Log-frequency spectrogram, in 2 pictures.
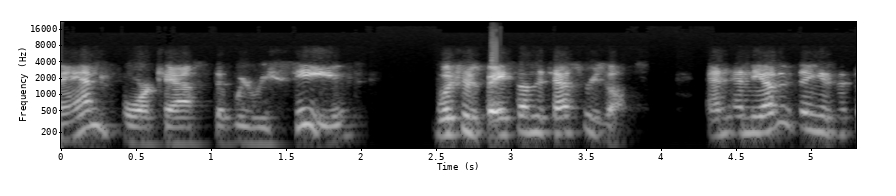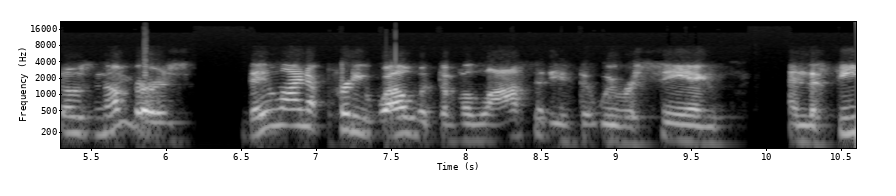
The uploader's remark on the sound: Nightfood Investor Conference Call for March 1st, 2022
